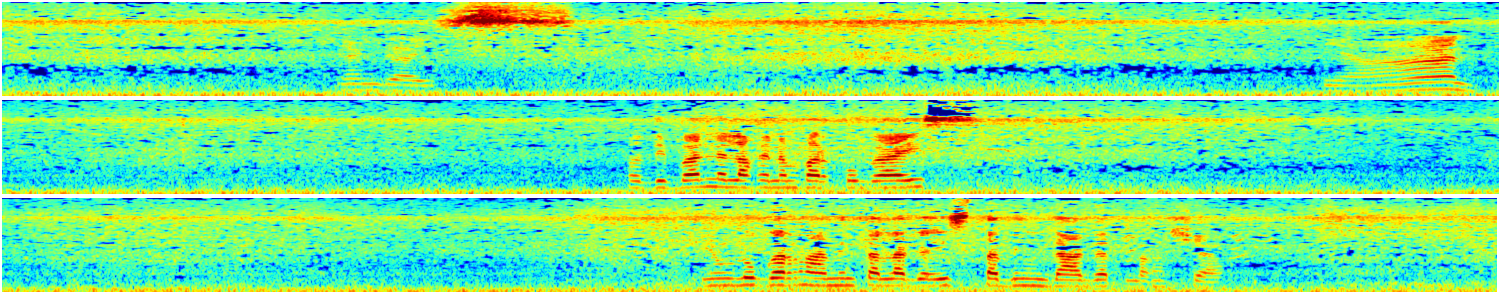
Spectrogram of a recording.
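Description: Wind blows steadily across the open shore.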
